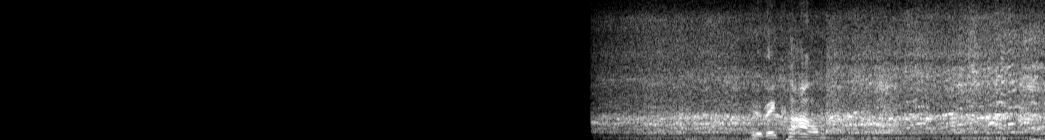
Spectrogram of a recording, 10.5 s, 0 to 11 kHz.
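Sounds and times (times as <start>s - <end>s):
flock of geese honking: 6.0s - 10.4s
speech: 7.5s - 8.5s.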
